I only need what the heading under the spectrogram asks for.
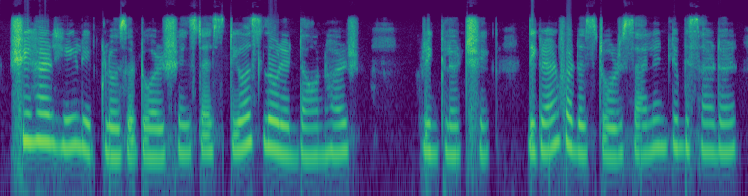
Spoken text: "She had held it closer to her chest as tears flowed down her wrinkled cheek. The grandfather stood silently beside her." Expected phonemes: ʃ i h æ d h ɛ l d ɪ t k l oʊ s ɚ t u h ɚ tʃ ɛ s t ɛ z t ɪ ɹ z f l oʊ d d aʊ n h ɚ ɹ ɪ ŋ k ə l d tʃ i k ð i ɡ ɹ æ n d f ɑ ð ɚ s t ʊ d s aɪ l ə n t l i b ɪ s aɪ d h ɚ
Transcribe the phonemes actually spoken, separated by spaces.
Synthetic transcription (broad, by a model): ʃ i h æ d h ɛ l d ɪ t k l oʊ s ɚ t u h ɚ ʃ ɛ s t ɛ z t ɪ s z l oʊ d d aʊ n h ɚ ɹ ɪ ŋ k l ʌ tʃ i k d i ɡ ɹ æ n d f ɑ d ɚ s t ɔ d s aɪ l ə n t l i b ɪ s aɪ d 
